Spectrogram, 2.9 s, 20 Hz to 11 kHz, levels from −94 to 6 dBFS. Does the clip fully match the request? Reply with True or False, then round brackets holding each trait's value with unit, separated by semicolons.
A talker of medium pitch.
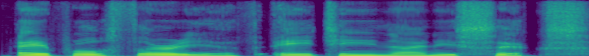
False (205 Hz)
